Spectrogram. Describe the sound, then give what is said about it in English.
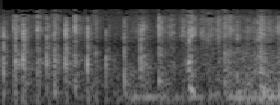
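Quick, even knocks tap on a lab door, about a dozen sharp raps in fast succession, before thinning into looser taps as a low steady hum rises underneath. No voices. “Tap the door.”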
